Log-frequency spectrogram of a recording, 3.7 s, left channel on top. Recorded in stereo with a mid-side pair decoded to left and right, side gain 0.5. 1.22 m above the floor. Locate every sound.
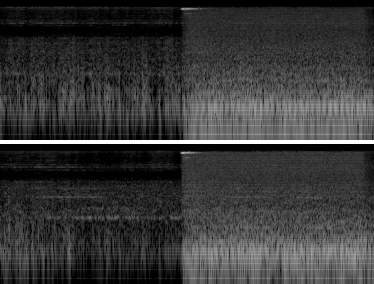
1.8 s a hiss: 55° right, 2 m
